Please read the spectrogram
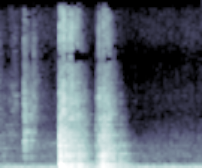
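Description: Tennis rackets being set down, their frames knocking against a hard surface: a sharp knock about half a second in, then a smaller one about a second in.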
